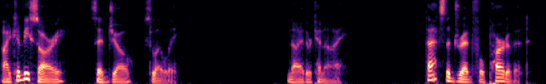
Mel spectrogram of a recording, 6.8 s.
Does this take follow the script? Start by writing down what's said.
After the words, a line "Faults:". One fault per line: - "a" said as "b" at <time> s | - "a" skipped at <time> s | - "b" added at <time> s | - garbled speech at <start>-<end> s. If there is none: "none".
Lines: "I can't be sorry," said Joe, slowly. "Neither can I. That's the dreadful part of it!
"I can be sorry," said Joe, slowly. "Neither can I. That's the dreadful part of it!
Faults:
- "can't" said as "can" at 0.1 s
